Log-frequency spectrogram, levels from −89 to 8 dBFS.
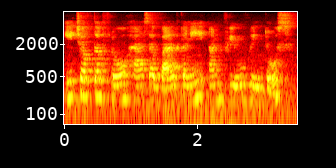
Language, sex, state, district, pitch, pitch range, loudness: English, female, Telangana, Hyderabad, 175 Hz, 170-205 Hz, -16 LUFS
